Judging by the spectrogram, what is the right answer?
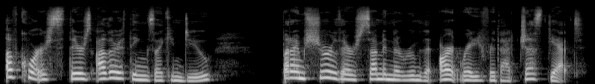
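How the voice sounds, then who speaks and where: A woman voicing an earnest, polite young female android soldier in an animated drama, with formal, sometimes hesitant phrasing. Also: on the high side, moderate pace. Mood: polite, confident. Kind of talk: animated-series voice acting.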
